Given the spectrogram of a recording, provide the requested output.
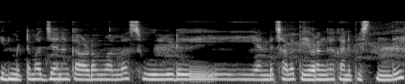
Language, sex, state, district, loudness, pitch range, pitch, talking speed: Telugu, female, Andhra Pradesh, Visakhapatnam, -16 LUFS, 225-240 Hz, 230 Hz, 135 wpm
